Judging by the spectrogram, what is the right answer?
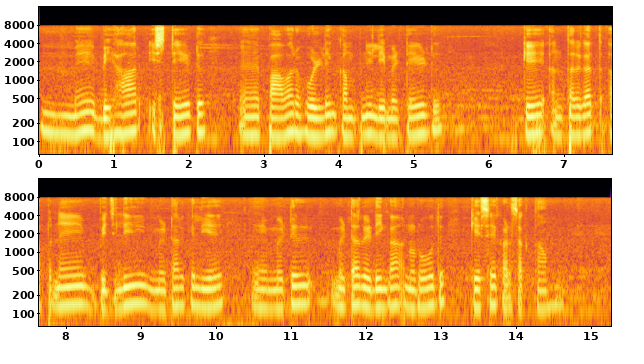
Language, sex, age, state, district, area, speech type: Hindi, male, 30-45, Madhya Pradesh, Harda, urban, read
